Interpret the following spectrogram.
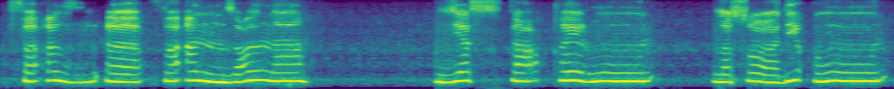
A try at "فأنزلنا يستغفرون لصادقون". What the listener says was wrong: اس میں تھوڑی سی اور آپ کوشش کریے سیٹی کی آواز لانے کی.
